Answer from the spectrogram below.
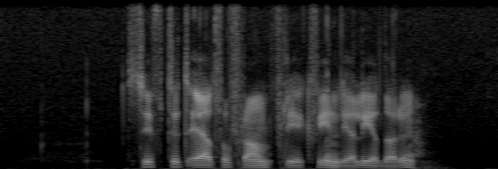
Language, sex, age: Swedish, male, 26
